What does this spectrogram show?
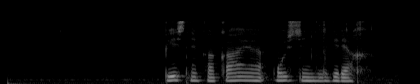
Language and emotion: Russian, neutral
